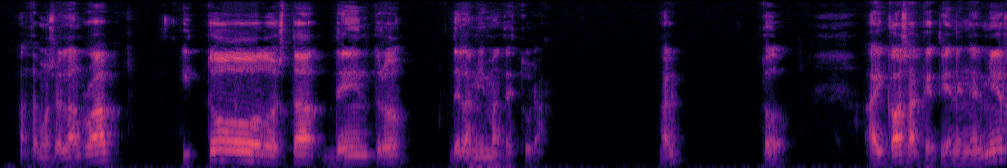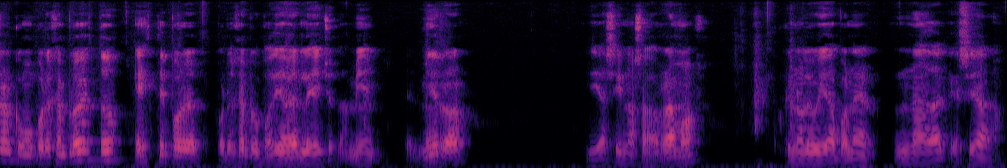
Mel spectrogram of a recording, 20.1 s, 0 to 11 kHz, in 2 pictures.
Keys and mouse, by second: 8.6 Tab, 9.5-11.1 right drag, 11.4-15.4 middle drag, 11.7 Tab, 14.3 2, 15.4 alt+right click, 16.3-17.5 alt+shift+right drag, 17.5 ctrl+z, 17.8-18.4 ctrl+middle drag, 18.4 alt+shift+right click, 19.0 alt+shift+right click, 19.8 v.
